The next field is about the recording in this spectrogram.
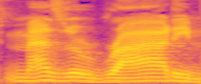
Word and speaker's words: Maserati: No, it's Maserati, mate. Maserati. – Maserati. No, is my T? – Maserati.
